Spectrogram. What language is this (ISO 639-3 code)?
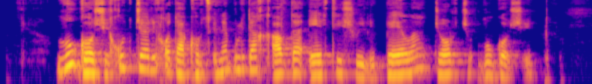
kat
